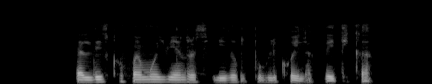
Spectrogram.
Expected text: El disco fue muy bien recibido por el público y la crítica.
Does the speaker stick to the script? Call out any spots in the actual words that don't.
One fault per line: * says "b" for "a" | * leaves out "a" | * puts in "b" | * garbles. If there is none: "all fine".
* leaves out "por"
